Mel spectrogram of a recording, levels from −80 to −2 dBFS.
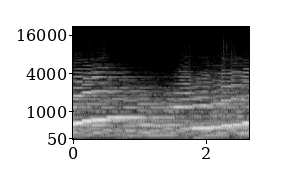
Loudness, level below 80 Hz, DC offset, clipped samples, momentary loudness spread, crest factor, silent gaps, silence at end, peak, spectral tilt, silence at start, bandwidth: -19 LUFS; -56 dBFS; under 0.1%; under 0.1%; 9 LU; 12 dB; none; 0 s; -6 dBFS; -6 dB/octave; 0 s; 9 kHz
